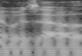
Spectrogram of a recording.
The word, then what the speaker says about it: Wiseau: I think I've heard it pronounced Wiseau.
